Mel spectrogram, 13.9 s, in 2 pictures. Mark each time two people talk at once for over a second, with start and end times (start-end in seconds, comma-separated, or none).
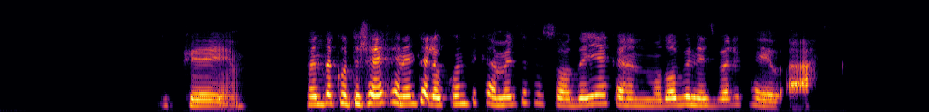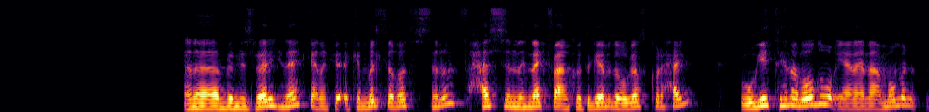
none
